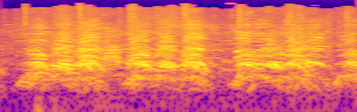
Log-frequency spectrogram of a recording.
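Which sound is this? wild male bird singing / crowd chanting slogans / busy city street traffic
crowd chanting slogans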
